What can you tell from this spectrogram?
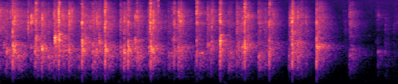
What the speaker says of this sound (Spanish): Yo quiero pedirles un fuerte aplauso para bienvenir a nuestros egresados esta mañana.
